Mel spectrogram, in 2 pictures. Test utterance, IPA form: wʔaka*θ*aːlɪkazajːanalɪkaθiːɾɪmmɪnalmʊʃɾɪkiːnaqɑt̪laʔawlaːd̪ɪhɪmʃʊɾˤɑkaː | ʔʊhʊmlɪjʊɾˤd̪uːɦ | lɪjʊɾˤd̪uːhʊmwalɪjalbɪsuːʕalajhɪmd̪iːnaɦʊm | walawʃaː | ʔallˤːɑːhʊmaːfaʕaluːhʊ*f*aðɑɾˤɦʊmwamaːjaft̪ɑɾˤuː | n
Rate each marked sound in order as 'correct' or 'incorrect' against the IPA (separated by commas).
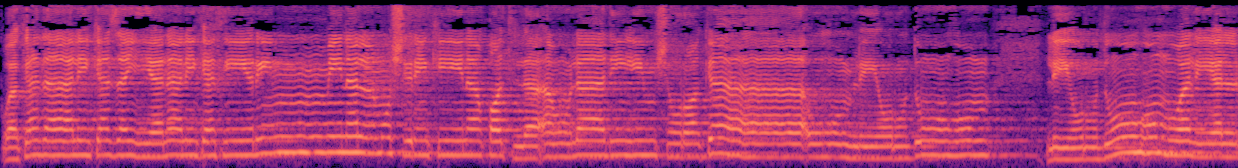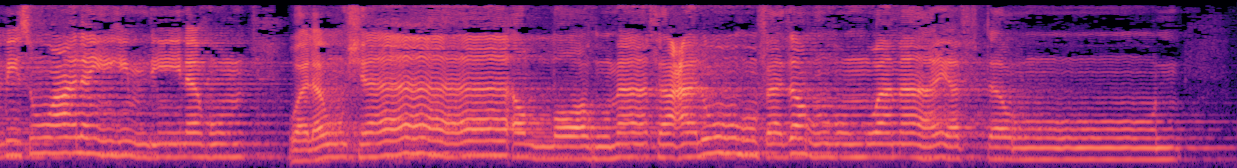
incorrect, correct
